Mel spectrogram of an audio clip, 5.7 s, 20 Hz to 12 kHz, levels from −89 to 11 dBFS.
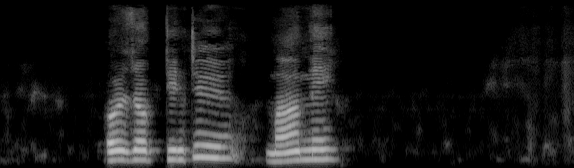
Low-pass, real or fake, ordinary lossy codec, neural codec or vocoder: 10.8 kHz; fake; AAC, 32 kbps; codec, 24 kHz, 1.2 kbps, DualCodec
